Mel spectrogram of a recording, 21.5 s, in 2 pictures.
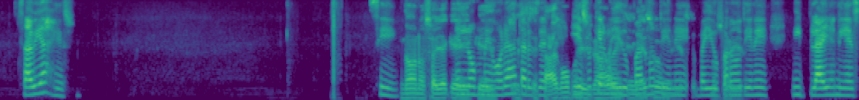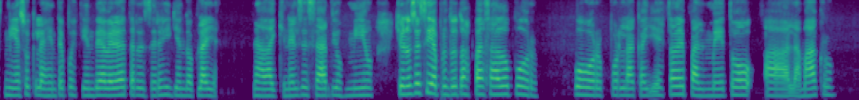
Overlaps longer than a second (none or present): present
